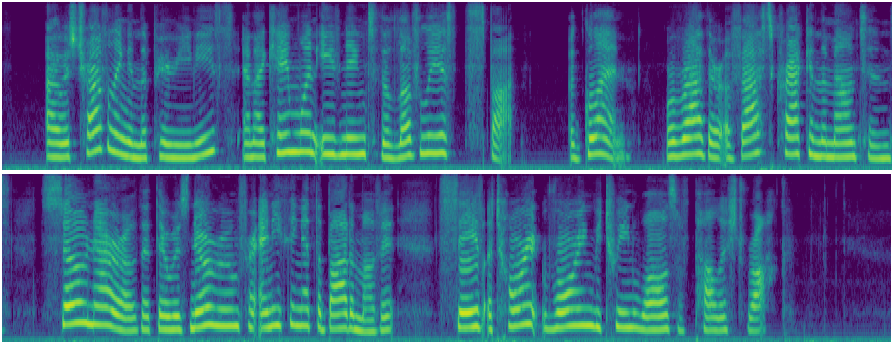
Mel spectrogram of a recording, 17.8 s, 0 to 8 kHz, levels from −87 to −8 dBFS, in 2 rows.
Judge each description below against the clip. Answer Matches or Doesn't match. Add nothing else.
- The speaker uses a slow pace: Doesn't match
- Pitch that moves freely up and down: Doesn't match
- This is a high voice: Matches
